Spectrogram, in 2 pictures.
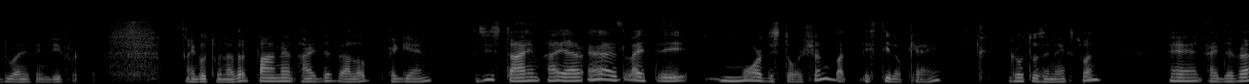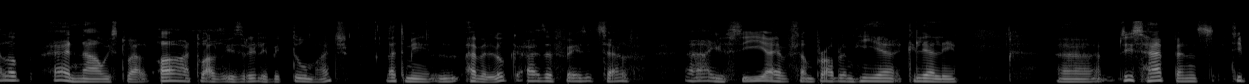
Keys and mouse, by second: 1.8 l, 3.6 click, 9.6 click, 10.4 l, 11.9 click, 16.1 Tab, 16.4 click, 17.2 g, 21.6 click, 23.4 x.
